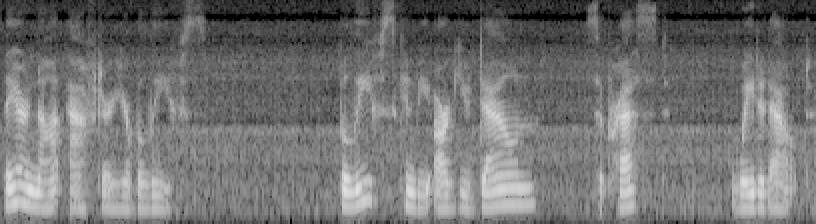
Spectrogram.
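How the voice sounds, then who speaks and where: A performer playing a solemn, resolute resistance radio host in a scripted dystopian drama, speaking gravely and deliberately in short phrases. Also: medium pitch, fairly even intonation, fairly bright tone, slight background noise, low-quality recording.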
